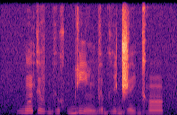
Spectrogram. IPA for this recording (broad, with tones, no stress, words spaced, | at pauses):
ɡ͡bõ˦kɘ˧vbʱɘ˧xʷɡ͡bi˦ jĩ˨bɘ˦˨bʱɨ˦ d͡ʒɘ˧i̯ ɡʱɔ̃˧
